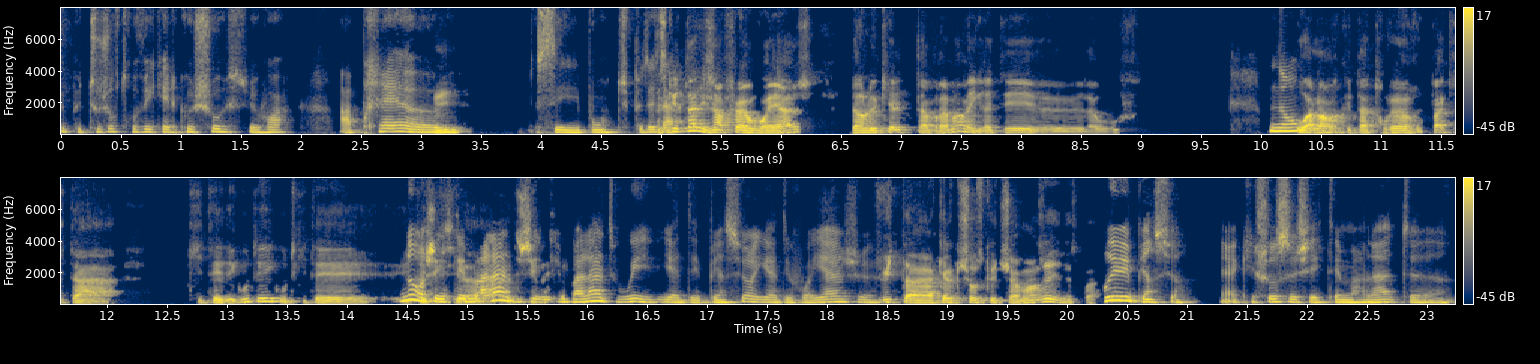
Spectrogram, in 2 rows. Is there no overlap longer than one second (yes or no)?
no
